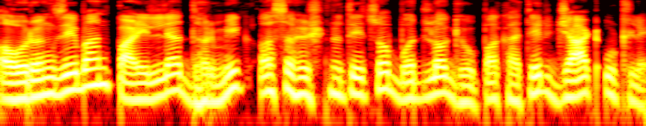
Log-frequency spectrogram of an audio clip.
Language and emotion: Goan Konkani, neutral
